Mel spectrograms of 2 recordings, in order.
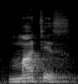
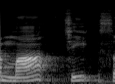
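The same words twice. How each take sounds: First: Said in the usual way. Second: माचिस split slowly as मा… चि… स; syllable by syllable. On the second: Shown as a demonstration. Teacher reads the word for learners, broken up. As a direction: sound out माचिस in separate pieces. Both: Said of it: "पहले पढ़ लेते हैं".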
